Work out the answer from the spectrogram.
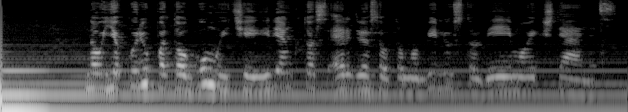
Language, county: Lithuanian, Tauragė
